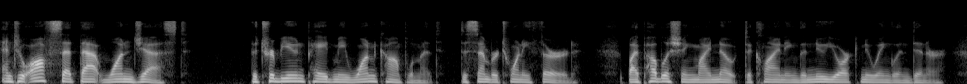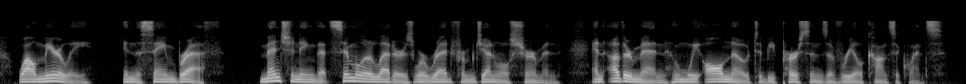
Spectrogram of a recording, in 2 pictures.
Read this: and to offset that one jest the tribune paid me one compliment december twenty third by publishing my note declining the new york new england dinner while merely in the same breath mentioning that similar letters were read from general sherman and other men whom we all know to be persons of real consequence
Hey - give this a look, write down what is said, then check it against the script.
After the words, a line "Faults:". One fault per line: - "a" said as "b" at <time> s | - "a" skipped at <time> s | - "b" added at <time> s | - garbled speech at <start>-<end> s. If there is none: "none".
and to offset that one jest the tribune paid me one compliment december twenty third by publishing my note declining the new york new england dinner while merely in the same breath mentioning that similar letters were read from general sherman and other men whom we all know to be persons of real consequence
Faults:
none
